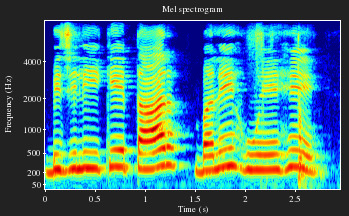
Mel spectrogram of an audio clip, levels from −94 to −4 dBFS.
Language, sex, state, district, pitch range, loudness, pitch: Hindi, female, Madhya Pradesh, Bhopal, 235-280 Hz, -16 LUFS, 250 Hz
